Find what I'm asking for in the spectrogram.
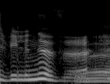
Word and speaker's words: Villeneuve: Denis Villeneuve, tror vi att det uttalas. – Ja, bra. Arrival. Denis Villeneuve. – Precis, Villeneuve.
